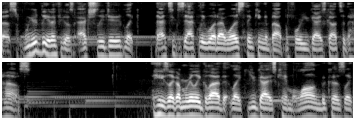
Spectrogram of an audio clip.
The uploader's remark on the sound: Stories on a Windy Night. Just some chill time outside in the wind.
